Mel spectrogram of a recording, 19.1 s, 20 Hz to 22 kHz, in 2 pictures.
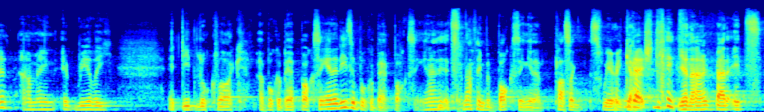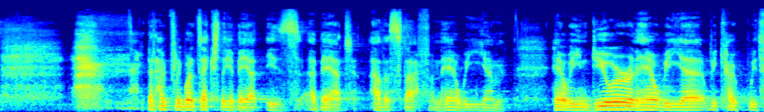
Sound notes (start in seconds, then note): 10.5 sighs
